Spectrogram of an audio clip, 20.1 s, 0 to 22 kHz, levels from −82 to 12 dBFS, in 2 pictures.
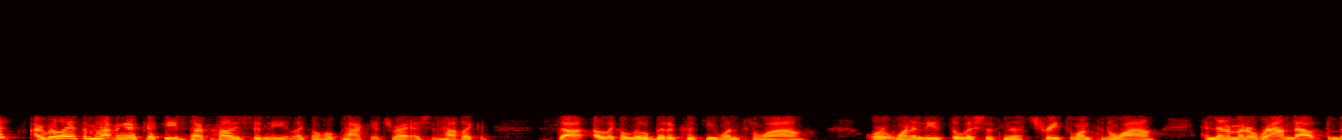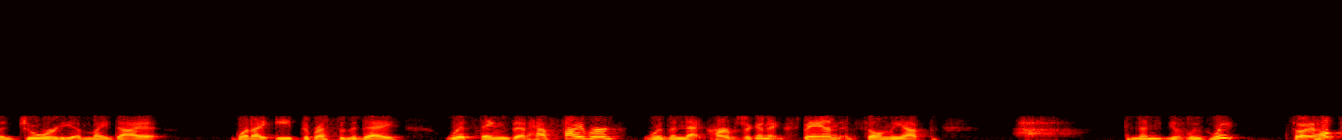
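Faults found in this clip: Speex codec, throughout: hoarse, noisy speech with plainly audible coding damage. Band limited to about 150 Hz–3.7 kHz, nothing above. Sparse CELP excitation starves fine detail, consistent with a low-rate mode near 11 kbps.

VoIP packet loss concealed by the speech codec, at 1.35–1.45 s, 7.64–7.71 s and 18.89–19.13 s: speech smears into a fading buzzy tone or coloured noise. Decoder extrapolates last pitch and filter, lowering gain; gaps fit about 80, 40 and 80 ms lost, with weakened recovery afterward.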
